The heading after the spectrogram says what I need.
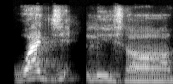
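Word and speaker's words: واجلسا: Wajlisa gitu bacanya. Masuklah dan duduklah gitu. Wajlisa. Maka alifnya nggak dibaca karena dia bukan alif, itu hamzah wasal.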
